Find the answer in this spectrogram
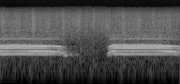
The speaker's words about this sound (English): There's that whistle once again.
